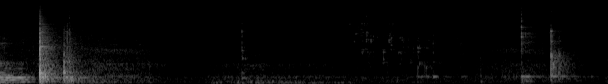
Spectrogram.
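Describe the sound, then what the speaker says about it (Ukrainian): Buffer solution dripped from a pipette into a glass water sample during a hardness test, a few sharp, close liquid drips and taps spaced irregularly over a quiet background. "Додаємо невелику кількість буферного розчину"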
